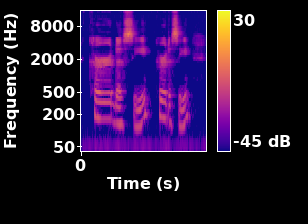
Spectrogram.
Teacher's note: it has the er vowel rather than the or or any other diphthong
